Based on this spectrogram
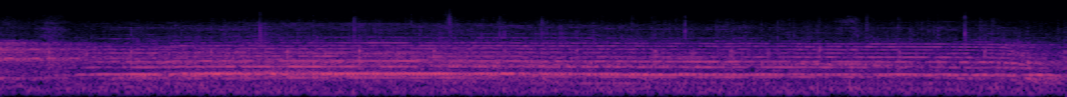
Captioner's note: audience cheering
